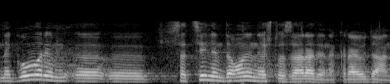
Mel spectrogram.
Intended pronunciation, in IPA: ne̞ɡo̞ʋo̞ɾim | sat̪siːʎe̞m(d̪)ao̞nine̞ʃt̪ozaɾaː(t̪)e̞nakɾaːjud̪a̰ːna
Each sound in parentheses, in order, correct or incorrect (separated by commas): correct, incorrect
